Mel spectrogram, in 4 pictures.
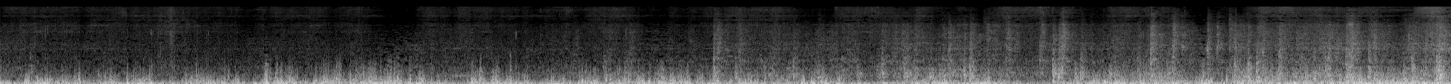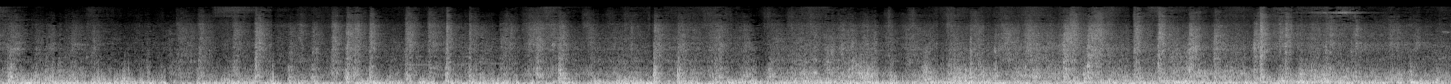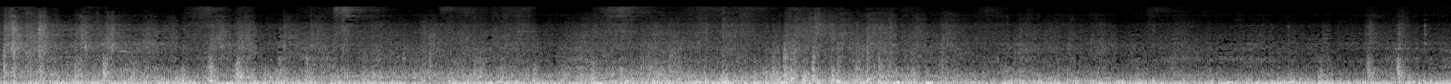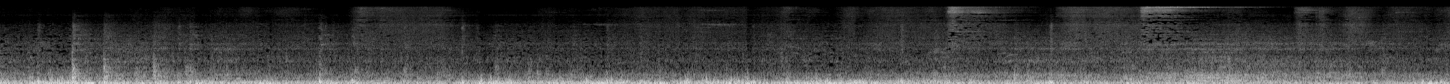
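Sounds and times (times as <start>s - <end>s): train rumbling: 0.0s - 58.0s
wheels clacking over rail joints: 7.0s - 40.2s.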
